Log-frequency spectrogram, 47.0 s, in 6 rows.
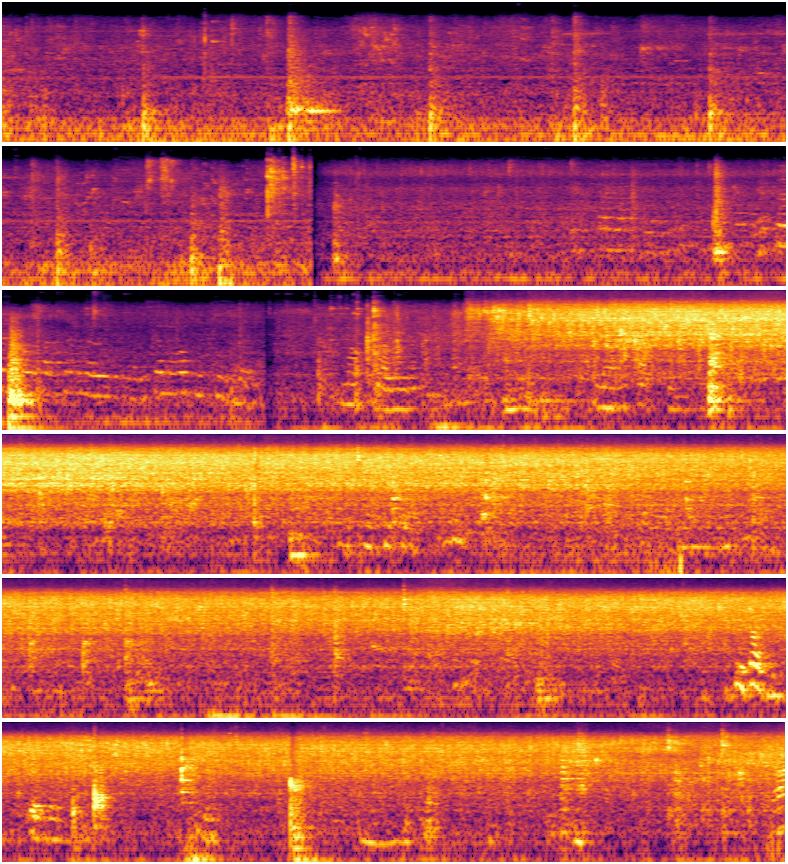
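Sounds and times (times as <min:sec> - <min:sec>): food sizzling in hot oil: 0:11.1 - 0:15.7, 0:20.3 - 0:47.0.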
